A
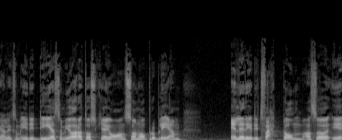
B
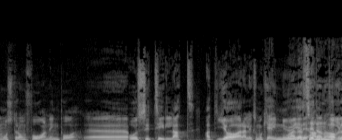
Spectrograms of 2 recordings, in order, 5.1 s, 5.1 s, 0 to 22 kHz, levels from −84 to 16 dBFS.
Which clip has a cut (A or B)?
B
